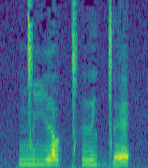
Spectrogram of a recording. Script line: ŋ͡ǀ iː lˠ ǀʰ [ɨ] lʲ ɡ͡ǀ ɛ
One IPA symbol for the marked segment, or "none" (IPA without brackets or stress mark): ɨ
